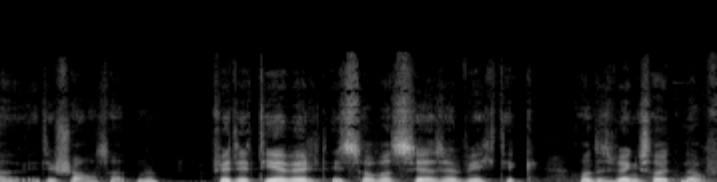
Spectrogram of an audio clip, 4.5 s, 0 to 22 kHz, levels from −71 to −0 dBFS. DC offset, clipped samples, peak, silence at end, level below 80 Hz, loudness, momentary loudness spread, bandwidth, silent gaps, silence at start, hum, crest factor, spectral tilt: under 0.1%; under 0.1%; -6 dBFS; 0 s; -58 dBFS; -24 LUFS; 14 LU; 16 kHz; none; 0 s; none; 18 dB; -5.5 dB/octave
